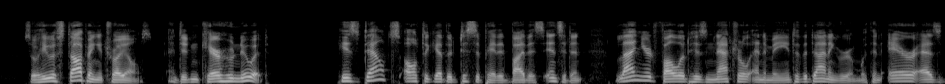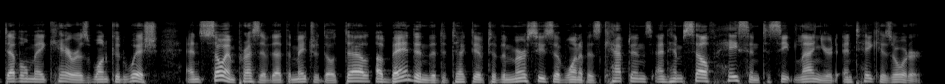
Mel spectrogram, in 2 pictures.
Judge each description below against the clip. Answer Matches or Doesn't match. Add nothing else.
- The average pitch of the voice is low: Matches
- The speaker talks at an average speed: Doesn't match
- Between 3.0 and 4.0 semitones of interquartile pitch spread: Doesn't match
